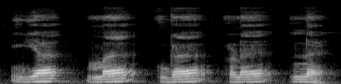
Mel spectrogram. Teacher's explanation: जिह्वा की सहायता से नासिका से चूंकि इनका उच्चारण होता है, इसलिए इन्हें नासिक्य वर्ण भी कहा जाता है।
